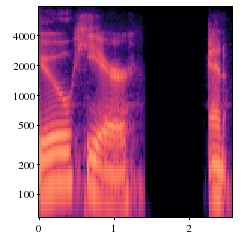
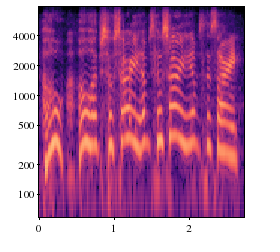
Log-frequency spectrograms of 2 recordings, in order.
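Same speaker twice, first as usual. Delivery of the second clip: much higher, fluttery repeated apologies; flustered apologetic server; much faster than usual. Acted. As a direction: gush apologies like a panicked waiter. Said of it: "the surfer is like".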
